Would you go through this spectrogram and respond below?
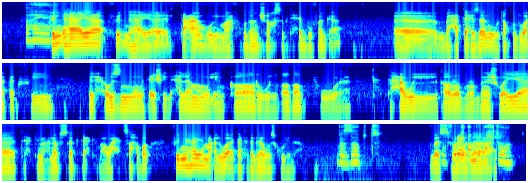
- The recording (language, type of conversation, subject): Arabic, unstructured, إزاي بتتعامل مع فقدان حد بتحبه فجأة؟
- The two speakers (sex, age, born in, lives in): female, 20-24, Egypt, Portugal; male, 25-29, Egypt, Egypt
- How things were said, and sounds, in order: tapping; other background noise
